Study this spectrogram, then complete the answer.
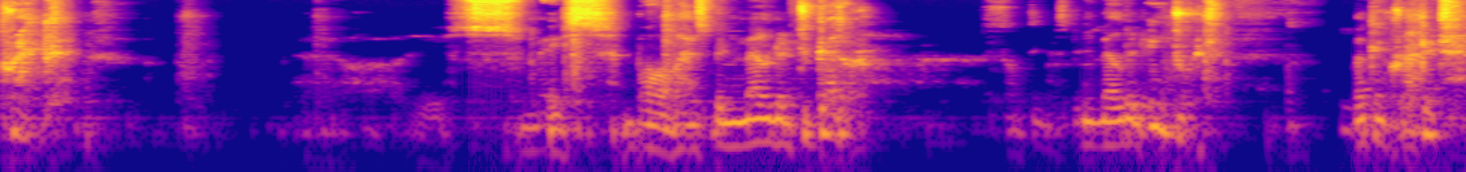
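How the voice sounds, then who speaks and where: This is a put-on character voice delivered at a fairly slow pace. Its loudness swings widely, and long pauses come often. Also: man, high pitch for a man. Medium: actual play. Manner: gruff, terse.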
